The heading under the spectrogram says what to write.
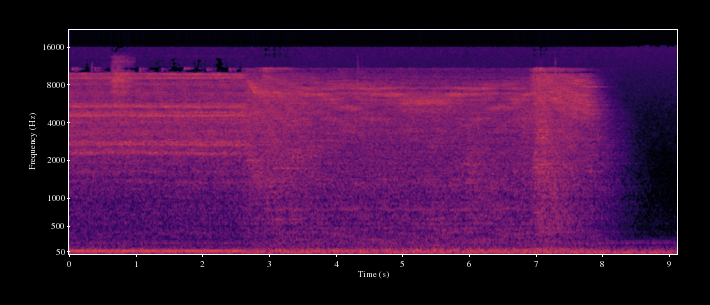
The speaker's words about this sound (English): Then, gonna go repair the engines, or the fuel lines. Repairing fuel lines. And it will start the main engine too. Here goes.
